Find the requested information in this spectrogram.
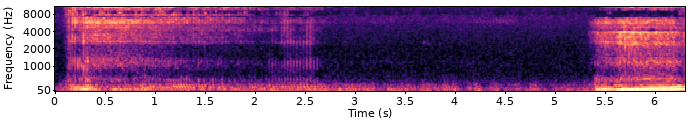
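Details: Exhausted yellow Labrador retriever puppy mouth-breathing while asleep: steady low, rumbling breathing that grows into a loud, fluttering snore near the end; the video questions whether the snore is real or fake.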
